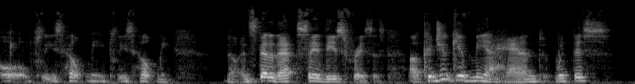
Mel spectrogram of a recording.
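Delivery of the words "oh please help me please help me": needy, imploring, pleading begging tone. Showing how not to sound when asking for help, begging. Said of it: "you don't want to sound like you're begging".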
